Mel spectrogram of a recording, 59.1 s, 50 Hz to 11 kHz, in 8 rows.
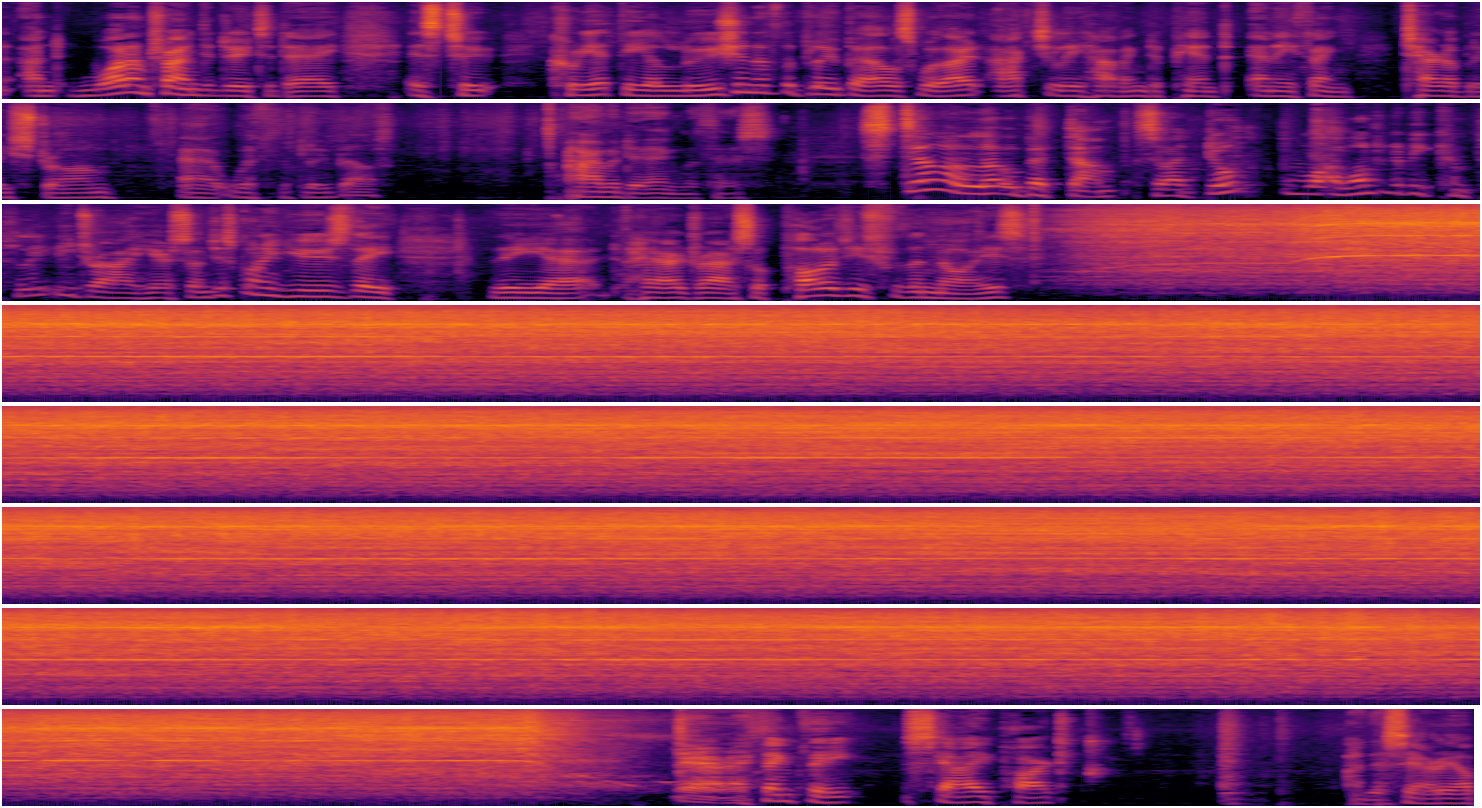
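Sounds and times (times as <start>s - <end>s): hair dryer running: 19.9s - 55.4s.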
